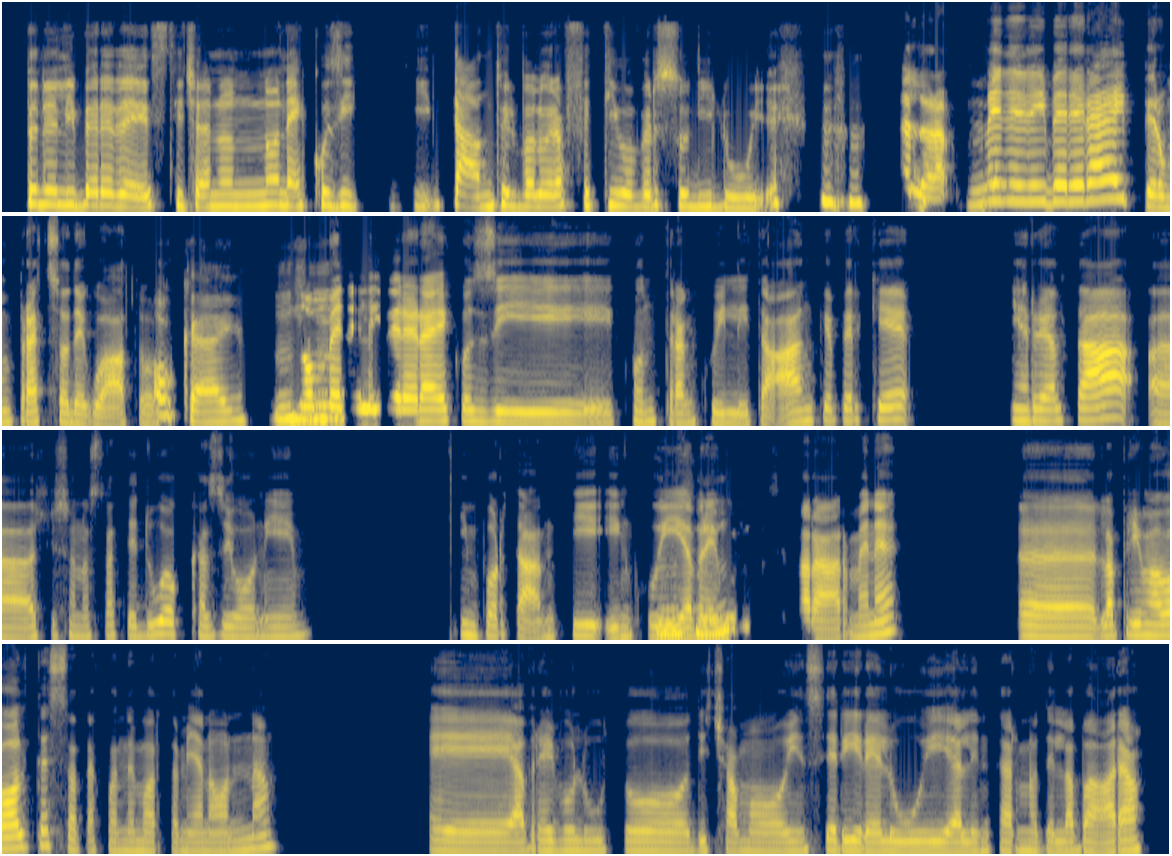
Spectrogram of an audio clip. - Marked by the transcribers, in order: "cioè" said as "ce"; chuckle
- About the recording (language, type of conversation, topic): Italian, podcast, Quale oggetto di famiglia conservi con più cura e perché?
